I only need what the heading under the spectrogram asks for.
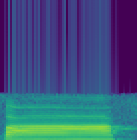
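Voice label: "baak3", Cantonese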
